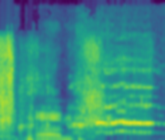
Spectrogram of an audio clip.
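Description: A rooster crows once, a loud, drawn-out call that rises and then holds a strained, high note for about two seconds, with no talking over it.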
